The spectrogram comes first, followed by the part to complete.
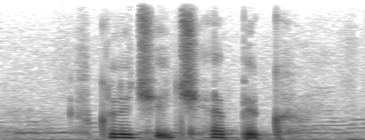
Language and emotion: Russian, neutral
